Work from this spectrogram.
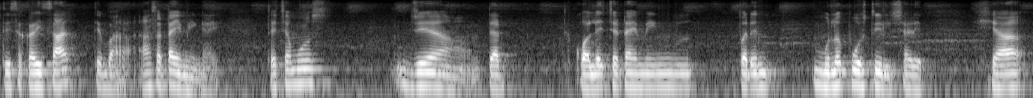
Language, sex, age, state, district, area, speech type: Marathi, male, 18-30, Maharashtra, Ratnagiri, rural, spontaneous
